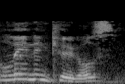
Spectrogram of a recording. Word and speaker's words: Leinenkugel: Yeah, because I can't pronounce it. Oh man. Okay, it's Leinenkugels.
